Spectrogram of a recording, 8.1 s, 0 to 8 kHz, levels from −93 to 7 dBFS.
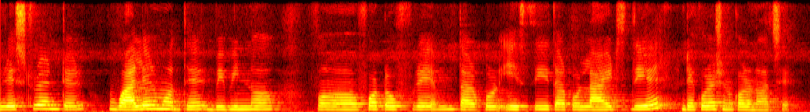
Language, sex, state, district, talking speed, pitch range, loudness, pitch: Bengali, female, Tripura, West Tripura, 110 wpm, 225-235 Hz, -19 LUFS, 230 Hz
